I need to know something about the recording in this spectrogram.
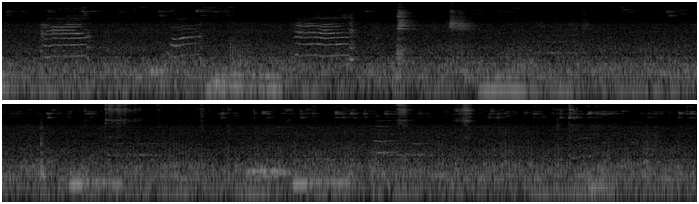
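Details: Kitten with its mother cat: two thin, high, harmonic meows near the first and fifth seconds, each briefly rising then falling, followed by quiet rustling and low background rumble.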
